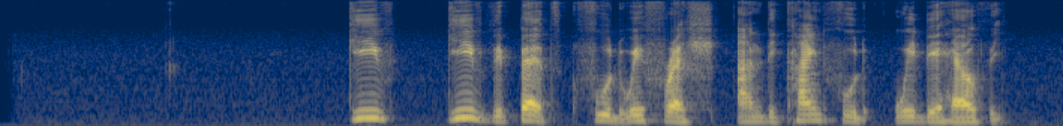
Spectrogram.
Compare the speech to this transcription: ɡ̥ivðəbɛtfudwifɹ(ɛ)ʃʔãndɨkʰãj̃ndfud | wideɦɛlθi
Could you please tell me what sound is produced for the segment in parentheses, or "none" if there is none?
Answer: ɛ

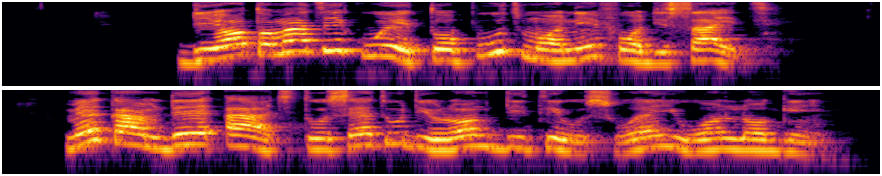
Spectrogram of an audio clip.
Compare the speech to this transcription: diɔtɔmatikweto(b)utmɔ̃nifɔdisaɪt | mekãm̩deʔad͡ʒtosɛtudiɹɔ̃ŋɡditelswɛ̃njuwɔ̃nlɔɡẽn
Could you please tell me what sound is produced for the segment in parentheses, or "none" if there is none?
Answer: p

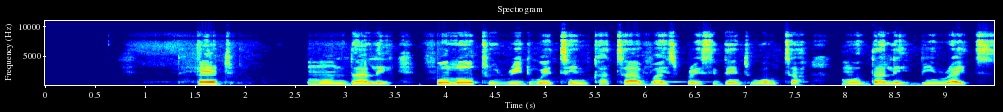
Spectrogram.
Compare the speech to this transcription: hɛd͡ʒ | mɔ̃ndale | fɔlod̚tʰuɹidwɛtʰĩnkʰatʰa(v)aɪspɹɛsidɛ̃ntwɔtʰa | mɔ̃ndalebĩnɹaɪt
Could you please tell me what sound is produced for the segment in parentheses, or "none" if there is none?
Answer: v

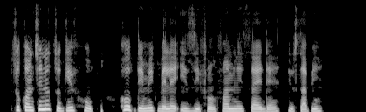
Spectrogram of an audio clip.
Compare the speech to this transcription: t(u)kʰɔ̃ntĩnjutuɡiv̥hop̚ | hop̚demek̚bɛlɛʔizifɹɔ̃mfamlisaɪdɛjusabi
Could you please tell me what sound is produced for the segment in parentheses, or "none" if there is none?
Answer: u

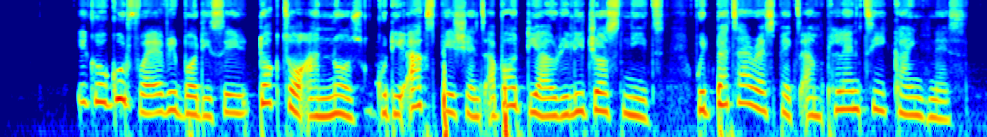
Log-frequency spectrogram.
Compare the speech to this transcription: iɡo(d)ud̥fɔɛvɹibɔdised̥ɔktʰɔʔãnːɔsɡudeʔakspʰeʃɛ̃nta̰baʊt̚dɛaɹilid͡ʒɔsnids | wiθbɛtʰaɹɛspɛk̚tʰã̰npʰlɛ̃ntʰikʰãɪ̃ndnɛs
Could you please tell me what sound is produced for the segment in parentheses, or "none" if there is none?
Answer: ɡ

